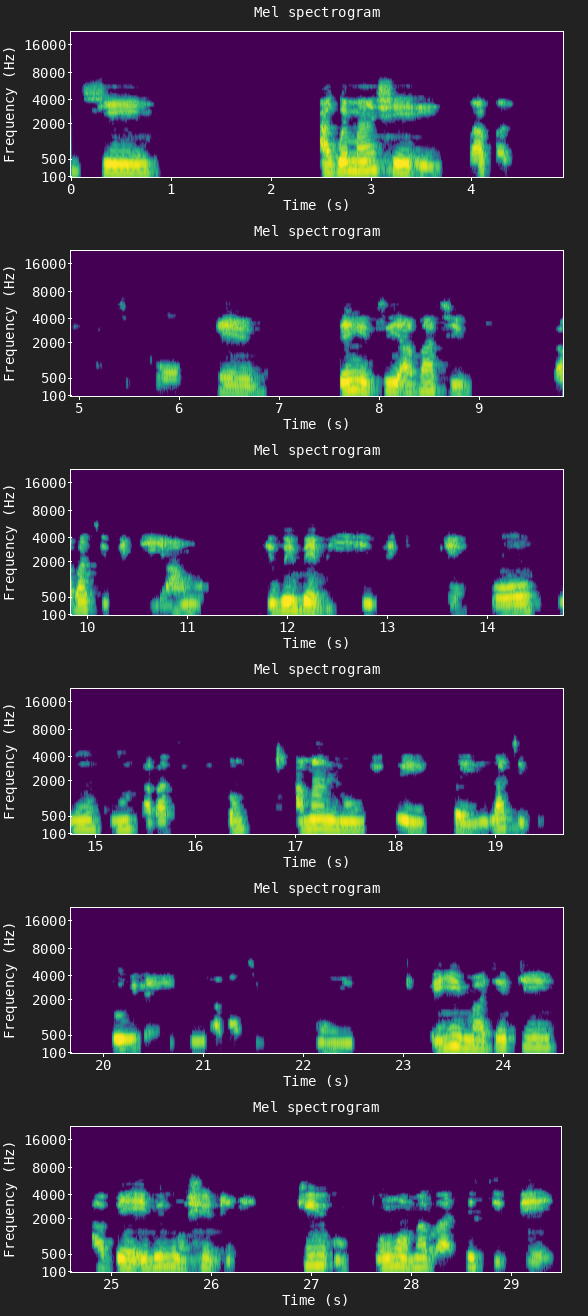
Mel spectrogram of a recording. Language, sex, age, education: Yoruba, female, 46-60, tertiary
